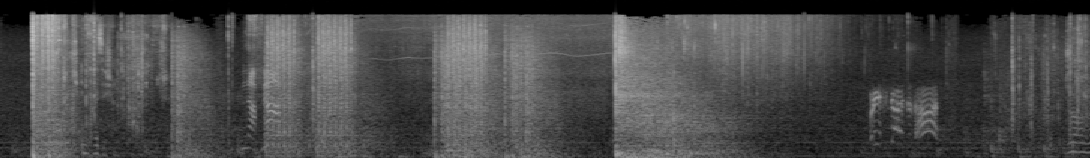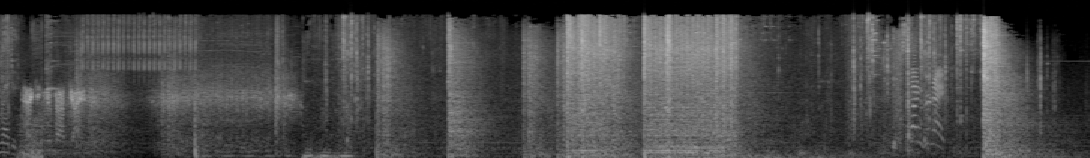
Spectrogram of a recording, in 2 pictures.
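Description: Gunshots crack loudly in a video game.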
